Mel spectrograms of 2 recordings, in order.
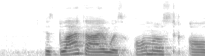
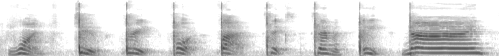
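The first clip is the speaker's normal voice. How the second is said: building count; 8 semitones higher, 10 dB louder, slower than usual. A narrator's reading. Counting out the knockout.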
